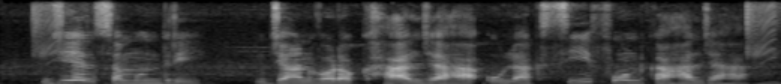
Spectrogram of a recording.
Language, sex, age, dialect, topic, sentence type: Magahi, male, 18-24, Northeastern/Surjapuri, agriculture, statement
